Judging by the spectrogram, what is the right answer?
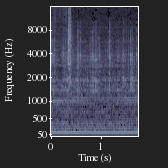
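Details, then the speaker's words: Clausing 6315 lathe running in back gear with the motor on: low, steady motor hum with soft light ticking as the back gear turns very slowly, smooth and even. Everything sounds good and works, normal running. "and you see the back gear is moving very very slowly and everything sounds good and works just"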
